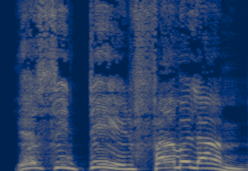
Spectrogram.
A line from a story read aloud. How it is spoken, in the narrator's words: bellows in an exaggerated Jamaican accent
